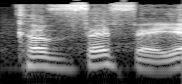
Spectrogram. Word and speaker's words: Covfefe: Covfefe. Yeah, you did it good.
